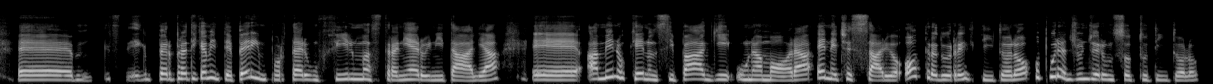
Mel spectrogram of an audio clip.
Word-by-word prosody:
Ehm, 210 -1 +1
che 255 - -17
ste 205 - -10
per 250 0 +2
praticamente, 260 -3 +1
per 265 +4 +3
importare 225 -5 0
un 210 -2 -4
film 235 +4 -1
straniero 215 0 0
in 200 0 -2
Italia, 200 +3 +1 0.3
ehm, 205 -1 +2
a 255 - +3
meno 315 +2 +2
che 260 -2 +1
non 225 -4 -1
si 220 +1 -5
paghi 225 -1 +1
una 215 -1 0
mora 200 +2 +2
è 305 - +2
necessario 215 -6 0
o 375 - +1
tradurre 215 - 0
il 235 -2 -4
titolo, 215 +4 -1
oppure 360 +4 +1
aggiungere 245 -2 0
un 220 - -1
sottotitolo. 200 -1 -5
220 Hz, 155 wpm, -21 LUFS, 205-245 Hz, 0.3 s, per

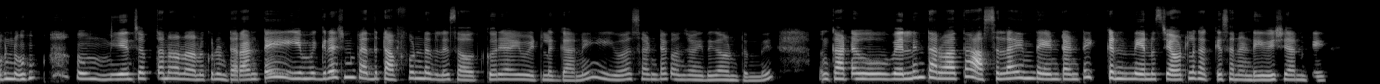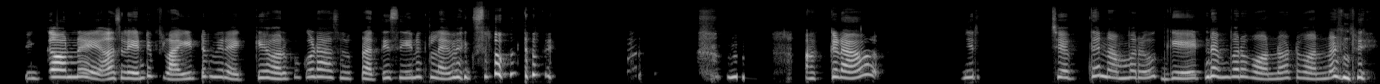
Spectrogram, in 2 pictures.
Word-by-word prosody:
అవును. 250 0 -2 0.6
హ్మ్. 255 -1 -2 0.2
ఏం 240 - +3
చెప్తానో 270 0 -3
అని 250 -2 -2
అనుకొనుంటారు. 220 -1 -3
అంటే, 245 +7 0 0.3
ఇమ్మిగ్రేషన్ 285 +5 -1
పెద్ద 270 -2 -1
టఫ్ఫుండదులే 235 -1 -2
సౌత్ 200 -2 -4
కొరియా 235 +1 -1
ఇవ్విట్లకి 210 -2 -6
గానీ, 190 +7 -5 0.2
యూఎస్ 235 +4 -7
అంటే 235 +1 -6
కొంచం 220 -1 -7
ఇదిగా 205 +1 -5
ఉంటుంది. 185 +2 -8 0.6
ఇంక 250 - -6
అటూ 255 0 0 0.4
వెళ్ళిన 265 +7 +3
తర్వాత 270 -2 +2 0.2
అసలైందేంటంటే, 250 0 0
ఇక్కడ 300 -4 +2 0.2
నేను 245 0 +2
చెమట్లు 230 +4 +2
కక్కేసానండి 225 -4 -4
ఈ - - -1
విషయానికి. 215 -4 -3 0.9
ఇంకా 280 +6 +5
ఉన్నాయి. 340 -3 +3 0.2
అసలేంటి 285 +4 +3
ఫ్లైట్ 250 +2 +3
మీరెక్కే 285 -1 -1
వరకు 265 +5 -2
కూడా 355 0 +2
అసలు 290 -3 -8
ప్రతి 255 +3 +1
సీను 305 +2 -2
క్లైమాక్స్‌లా 330 - +2
ఉంటది. 455 -5 -2 1.8
హ్మ్. 340 0 -1 0.7
అక్కడ, 295 +5 +2 1.2
మీరు 330 +1 -4 0.8
చెప్తే 315 +3 -2
నమ్మరు, 305 0 -2 0.3
గేట్ 285 +1 +2
నంబర్ 360 0 0
101 265 +1 -2
అండి. 315 -2 +2
265 Hz, 110 wpm, -23 LUFS, 235-305 Hz, 1.8 s, ఇంకా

